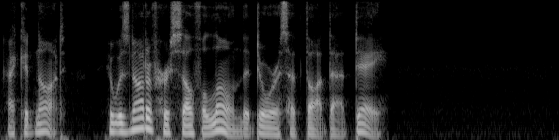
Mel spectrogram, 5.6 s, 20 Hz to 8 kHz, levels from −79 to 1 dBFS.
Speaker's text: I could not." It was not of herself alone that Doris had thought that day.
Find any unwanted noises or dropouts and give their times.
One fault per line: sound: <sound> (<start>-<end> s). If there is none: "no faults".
no faults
